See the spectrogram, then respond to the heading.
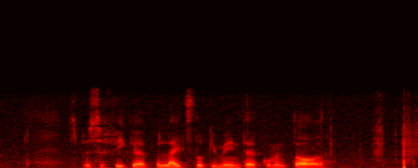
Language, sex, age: Afrikaans, male, 20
